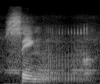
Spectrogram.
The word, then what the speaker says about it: sing: Se escribe con cuatro letras, pronunciación con tres sonidos, la I corta, ¿ok? I corta, la N y la G, un solo sonido. Entonces, ¿cómo pronuncia la palabra? Sing, sing, sing, ¿ok? Que te salga la G mezclada con la N, ¿ok?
